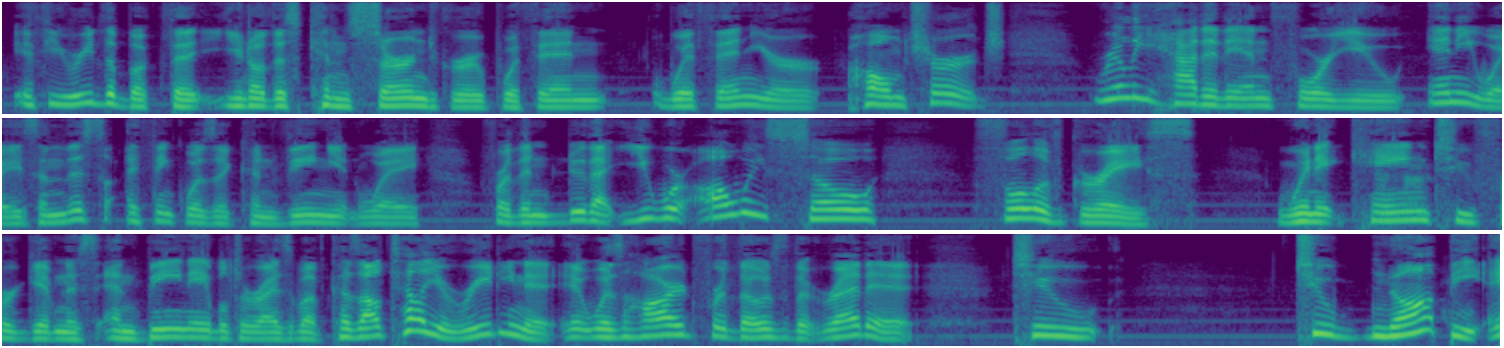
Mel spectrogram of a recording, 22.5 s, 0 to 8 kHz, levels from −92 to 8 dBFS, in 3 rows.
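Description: Aliasing runs through the whole speech clip. The audio was downsampled without an anti-alias filter, apparently to a 16 kHz rate, so content above 8 kHz folds back as unrelated tones about 30 dB down, giving sibilants a gritty, metallic edge. Plain band-limiting would only dull them.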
